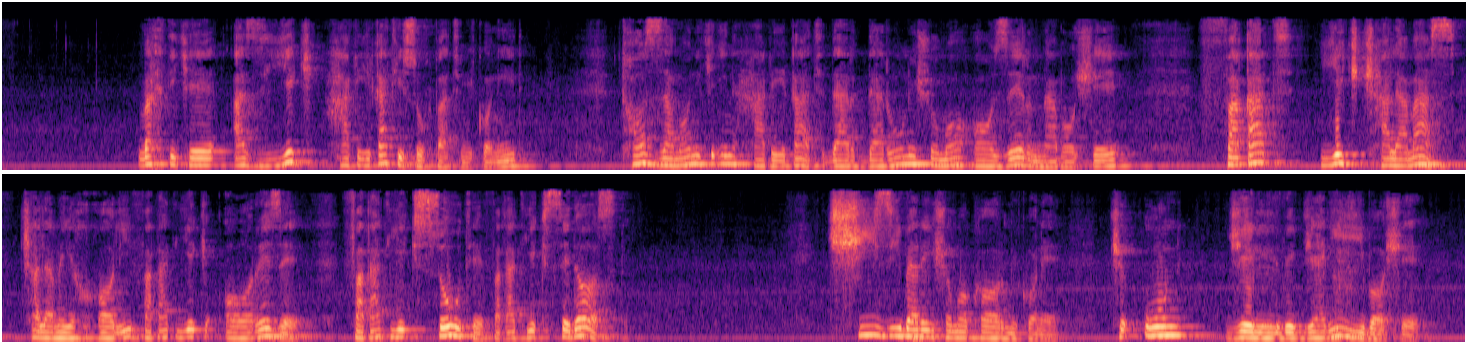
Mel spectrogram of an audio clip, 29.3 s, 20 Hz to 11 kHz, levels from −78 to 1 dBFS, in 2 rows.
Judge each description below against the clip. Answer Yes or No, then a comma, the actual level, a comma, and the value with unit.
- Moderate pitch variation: Yes, average, 3.5 semitones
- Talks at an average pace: No, slow, 85 wpm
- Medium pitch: No, low, 125 Hz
